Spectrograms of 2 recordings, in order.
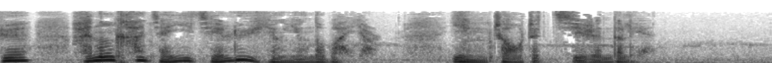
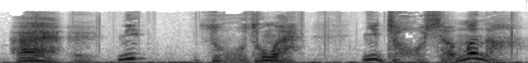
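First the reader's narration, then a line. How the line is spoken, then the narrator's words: Panting. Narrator (Chinese): 老鱼喘气说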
